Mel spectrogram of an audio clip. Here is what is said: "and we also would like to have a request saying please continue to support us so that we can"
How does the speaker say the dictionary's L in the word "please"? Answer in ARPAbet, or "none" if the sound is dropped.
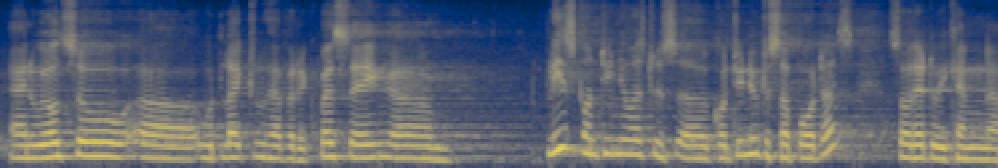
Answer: L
